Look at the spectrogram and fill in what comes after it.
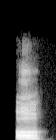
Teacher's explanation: So notice that in English, my mouth goes O. In Spanish, it never moves. It's just one sound.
